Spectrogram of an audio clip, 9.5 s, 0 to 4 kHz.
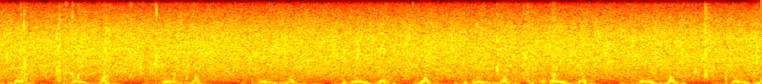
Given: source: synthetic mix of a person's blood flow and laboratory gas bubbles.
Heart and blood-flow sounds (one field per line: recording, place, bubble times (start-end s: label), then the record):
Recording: Doppler ultrasound of blood flow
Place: precordium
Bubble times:
0.24-0.45 s: bubbles
0.69-1.05 s: bubbles
1.27-1.42 s: bubbles
1.62-1.69 s: bubbles
1.75-1.83 s: bubbles
1.93-2.01 s: bubbles
2.15-2.24 s: bubbles
2.32-2.39 s: bubbles
6.21-6.26 s: bubbles
6.43-7.12 s: bubbles
8.68-8.89 s: bubbles
9.06-9.13 s: bubbles
9.19-9.23 s: bubbles
From the record:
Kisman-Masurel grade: 222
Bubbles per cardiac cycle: several, 3 to 8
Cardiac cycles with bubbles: 10 to 50%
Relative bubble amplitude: moderate (0.250 to 0.450)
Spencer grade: 2 (many but less than half of the cardiac periods contain bubble signals, singularly or in groups)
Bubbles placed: anywhere in the cardiac cycle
